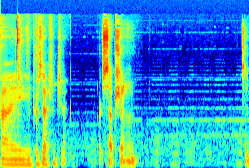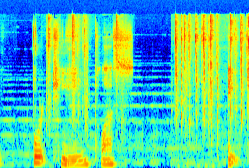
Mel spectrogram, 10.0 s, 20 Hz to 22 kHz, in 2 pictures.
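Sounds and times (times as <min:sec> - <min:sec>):
typing on a computer keyboard: 0:00.0 - 0:00.9, 0:05.8 - 0:07.6, 0:08.4 - 0:09.9
speech: 0:00.0 - 0:02.8, 0:04.8 - 0:07.7, 0:09.5 - 0:09.9.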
